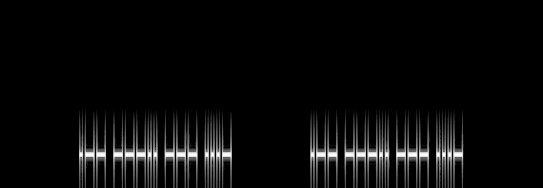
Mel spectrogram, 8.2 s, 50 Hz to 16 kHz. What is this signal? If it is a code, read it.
Morse code, heard as a keyed tone, about 28 wpm, 700 Hz. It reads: W8OV W8OV
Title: Easy Call Signs Repeated 2x - 28wpm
